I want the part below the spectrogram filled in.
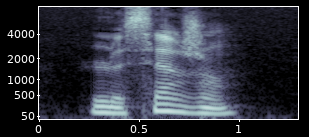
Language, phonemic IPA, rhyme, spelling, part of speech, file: French, /sɛʁ.ʒɑ̃/, -ɑ̃, sergent, noun, Fr-sergent.ogg
- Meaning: sergeant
